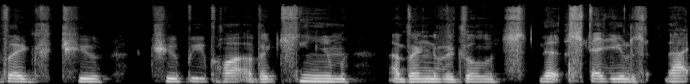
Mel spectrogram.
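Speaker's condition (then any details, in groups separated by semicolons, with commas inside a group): Cerebral palsy; cerebral palsy from lack of oxygen at birth, affects fine motor skills and walking; speech affected, uses Dragon NaturallySpeaking voice activated computer software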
